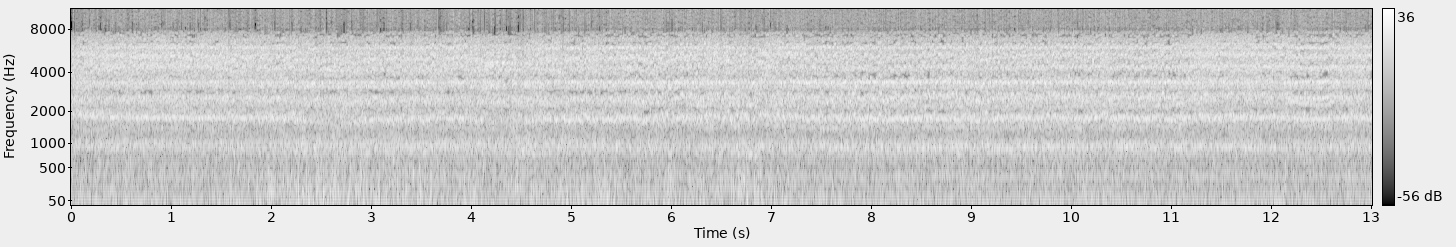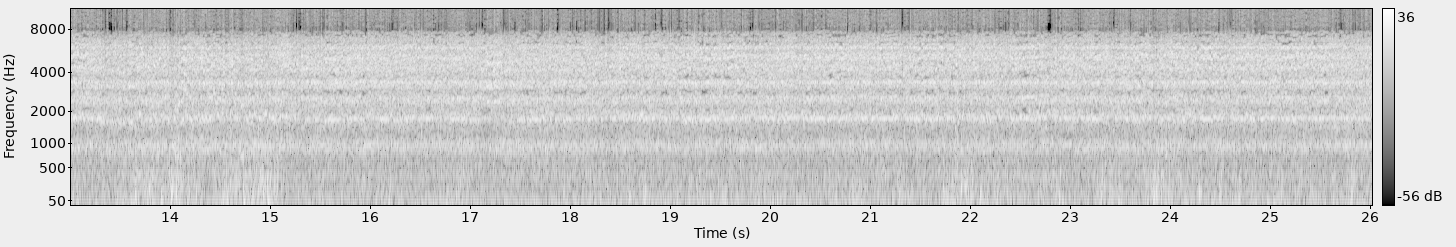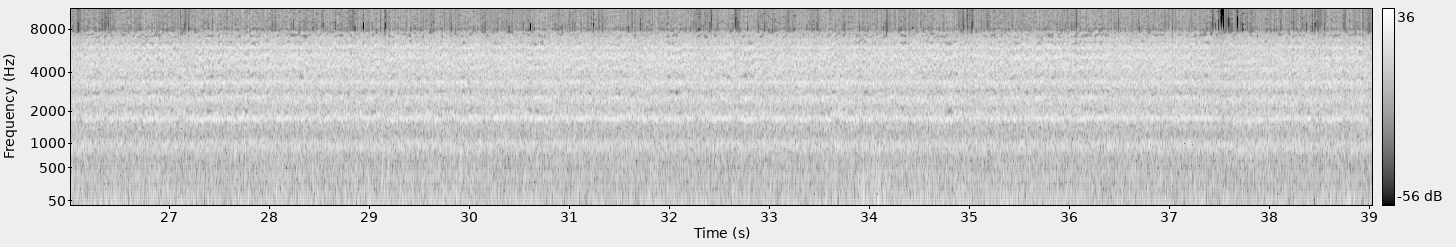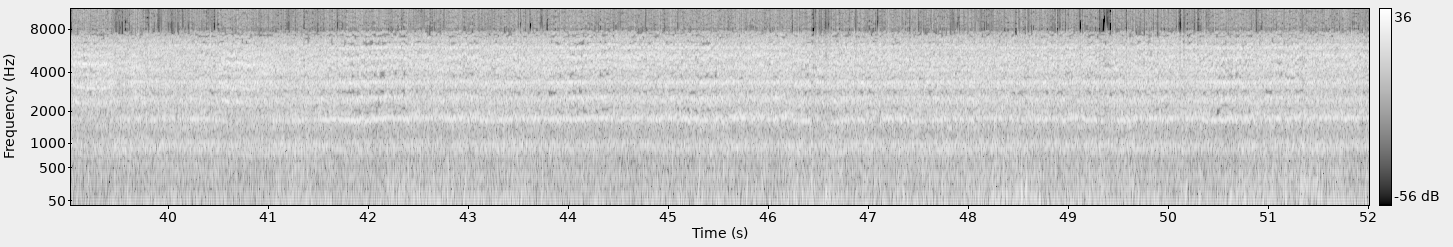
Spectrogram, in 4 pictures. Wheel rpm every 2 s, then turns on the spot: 250, 230, 220, 210, 210, 220, 230, 230, 230, 230, 230, 230, 230, 230, 230, 230, 240, 230, 230, 230, 230, 230, 230, 230, 230, 230.
none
